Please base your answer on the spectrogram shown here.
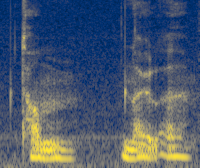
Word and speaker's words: Tom Nola: My name Tom Nola rhymes with tombola especially with my accent.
